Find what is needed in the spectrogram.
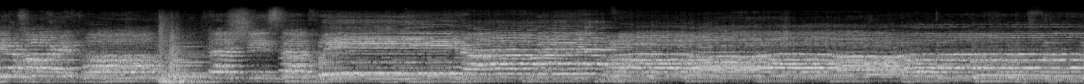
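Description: A stage musical's full cast singing together in chorus, with a few sharp percussive hits about two seconds in, then long held notes.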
